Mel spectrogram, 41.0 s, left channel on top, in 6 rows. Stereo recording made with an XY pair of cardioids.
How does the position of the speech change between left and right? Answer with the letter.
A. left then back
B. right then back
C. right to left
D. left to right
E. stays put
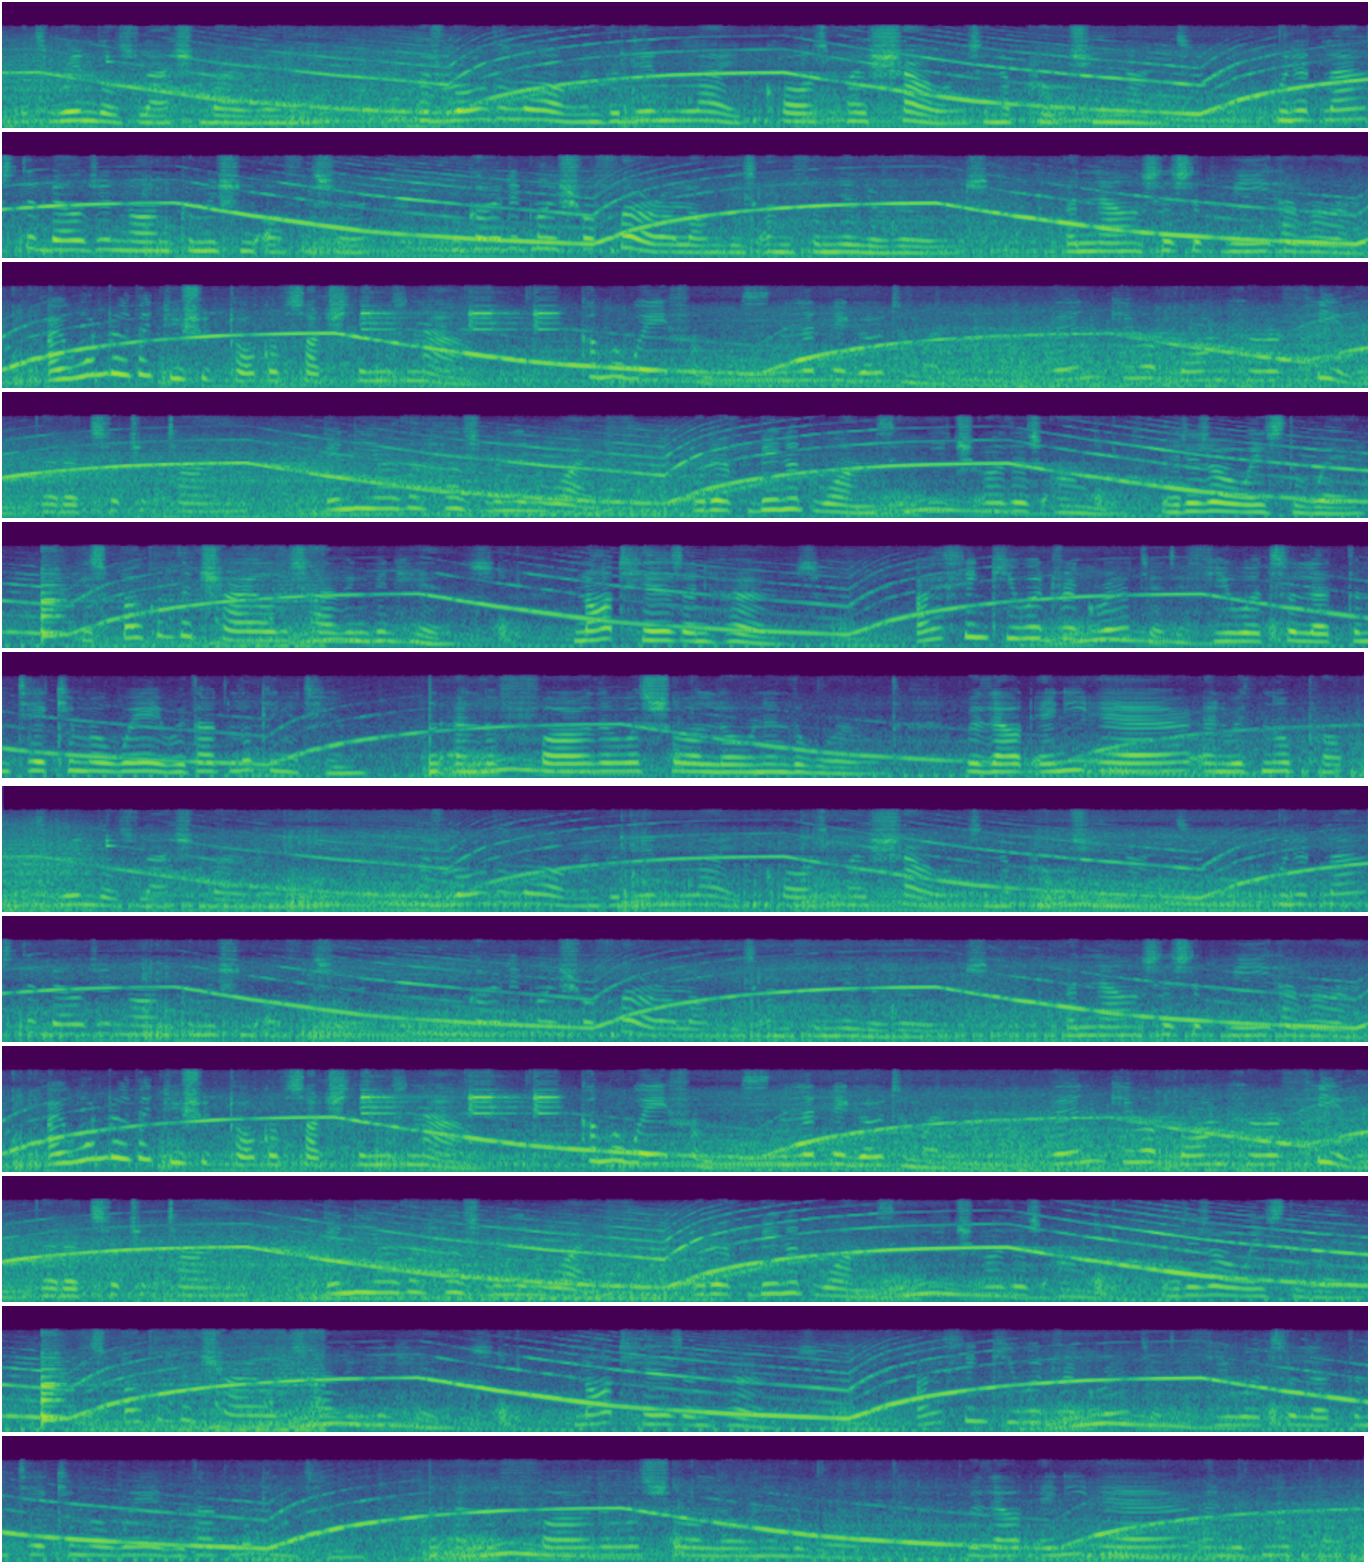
B.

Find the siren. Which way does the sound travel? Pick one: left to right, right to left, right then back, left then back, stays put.
left to right.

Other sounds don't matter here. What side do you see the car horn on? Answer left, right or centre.
right.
